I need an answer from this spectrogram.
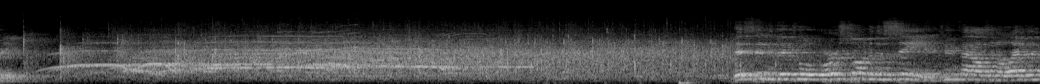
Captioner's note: cheering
